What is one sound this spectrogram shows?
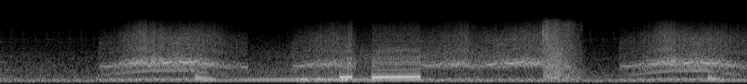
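Car tyres screech on pavement.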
